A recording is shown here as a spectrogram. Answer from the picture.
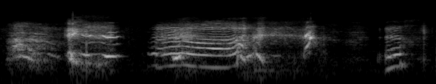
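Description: A girl's wordless moaning and whining: a few short cries, then one long drawn-out moan in the middle, then a brief yelp.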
